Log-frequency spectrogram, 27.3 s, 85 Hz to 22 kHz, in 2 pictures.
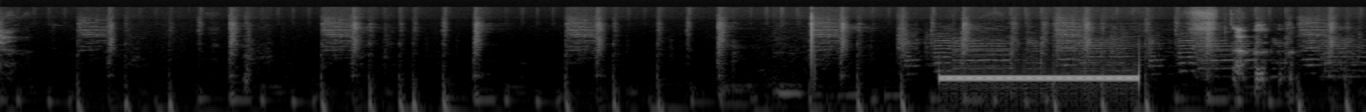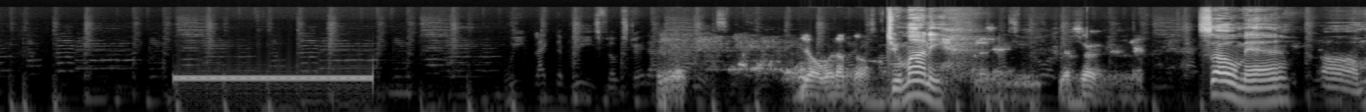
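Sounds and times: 
outgoing phone call ringing tone: 9.4s - 11.4s, 15.4s - 17.4s
music turned down low: 9.4s - 13.8s, 15.2s - 27.3s
speech: 21.7s - 23.3s, 24.2s - 24.8s, 25.7s - 26.6s.

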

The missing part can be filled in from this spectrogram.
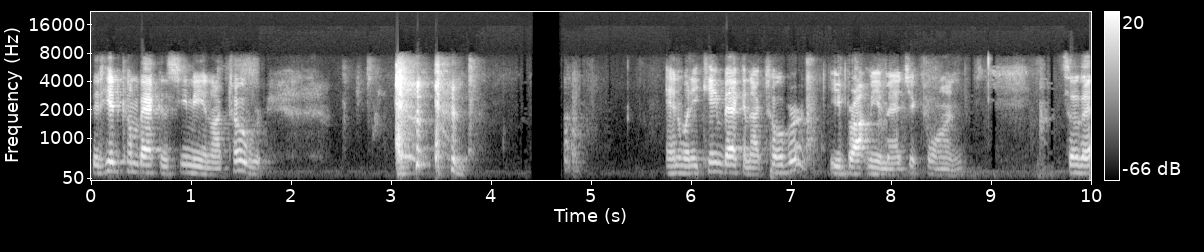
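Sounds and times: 
speech: 0.0s - 2.1s, 3.1s - 3.9s, 5.8s - 9.0s, 9.7s - 9.9s
harsh coughing: 3.0s - 3.8s.

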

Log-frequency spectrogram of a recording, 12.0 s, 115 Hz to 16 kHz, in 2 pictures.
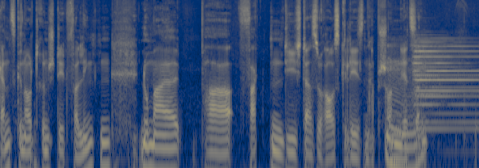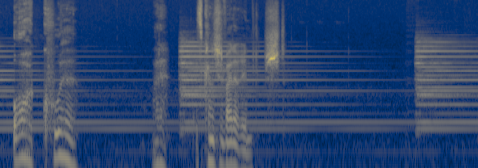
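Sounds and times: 
speech: 0.0s - 5.6s, 6.2s - 7.0s, 7.9s - 9.6s
church tower bell tolling: 5.0s - 11.9s.

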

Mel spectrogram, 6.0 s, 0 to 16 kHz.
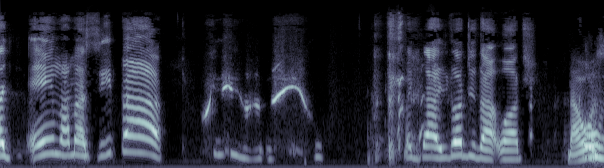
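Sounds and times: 
speech: 0.0s - 6.0s
person whistling a two-part catcall: 2.0s - 3.2s.

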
